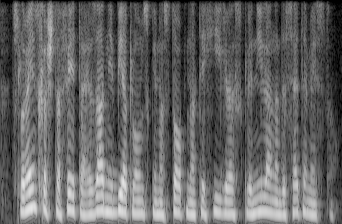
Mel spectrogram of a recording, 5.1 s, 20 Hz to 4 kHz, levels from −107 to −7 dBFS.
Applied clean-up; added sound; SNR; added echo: none; none; none; none.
